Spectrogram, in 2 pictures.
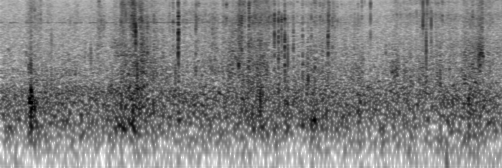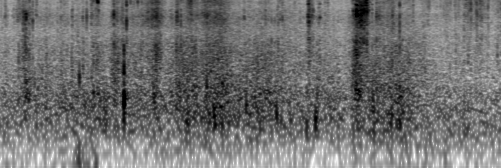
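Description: Footsteps crunch on dry twigs and forest litter.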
